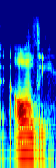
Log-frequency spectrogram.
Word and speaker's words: Aldi: people say Aldi or they also sometimes add an s that isn't there in theend yeah because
